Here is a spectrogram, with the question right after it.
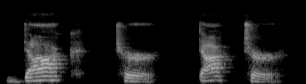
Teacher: Most students will say dokta, but it is not do, it's da. That's the short A.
